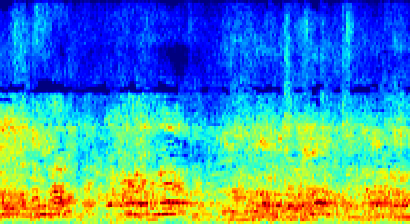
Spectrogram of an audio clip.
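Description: A crowd of many people talking over one another, a dense babble of overlapping voices.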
